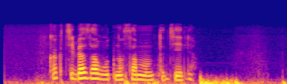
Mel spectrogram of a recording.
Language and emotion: Russian, neutral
